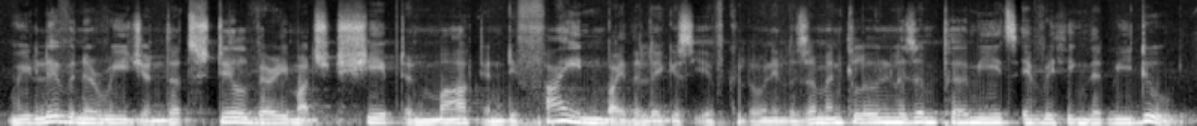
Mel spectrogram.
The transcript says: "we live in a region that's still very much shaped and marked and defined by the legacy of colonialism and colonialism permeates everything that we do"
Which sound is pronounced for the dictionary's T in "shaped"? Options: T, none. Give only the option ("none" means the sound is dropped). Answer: T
